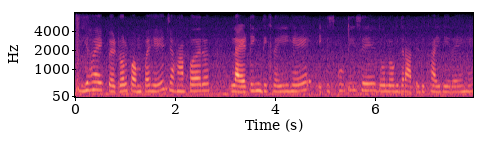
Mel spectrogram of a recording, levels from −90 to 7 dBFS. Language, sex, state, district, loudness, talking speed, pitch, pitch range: Hindi, female, Madhya Pradesh, Dhar, -19 LUFS, 165 wpm, 215 Hz, 205-235 Hz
